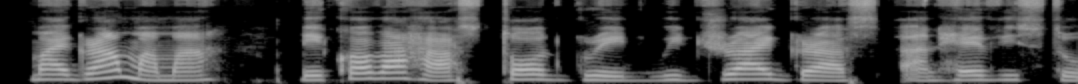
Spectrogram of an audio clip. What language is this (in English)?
Nigerian Pidgin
